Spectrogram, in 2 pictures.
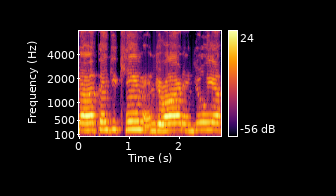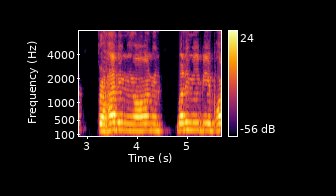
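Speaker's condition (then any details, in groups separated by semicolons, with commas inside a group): Cerebral palsy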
